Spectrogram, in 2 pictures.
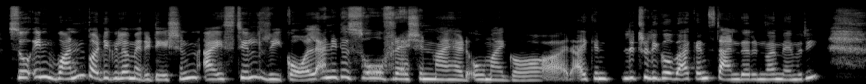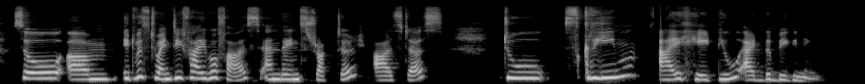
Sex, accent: female, Indian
